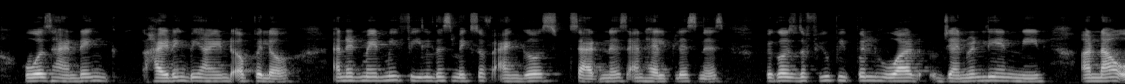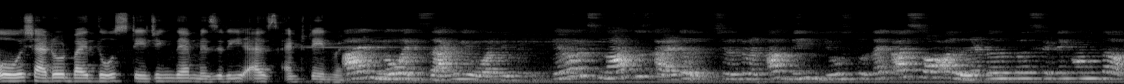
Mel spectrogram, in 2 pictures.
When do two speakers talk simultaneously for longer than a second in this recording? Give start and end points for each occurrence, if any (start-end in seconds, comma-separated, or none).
none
